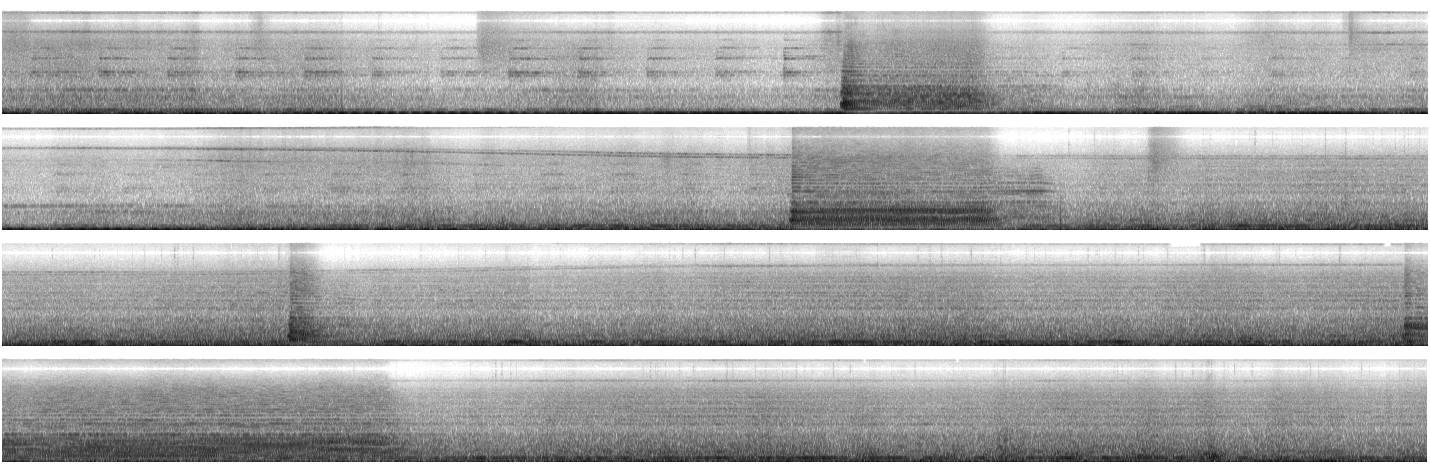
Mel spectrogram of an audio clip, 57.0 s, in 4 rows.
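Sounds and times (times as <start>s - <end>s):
train wheels rumbling on rails: 0.0s - 57.0s
train horn: 8.2s - 10.4s, 22.1s - 24.9s, 31.4s - 32.1s, 42.5s - 47.3s.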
